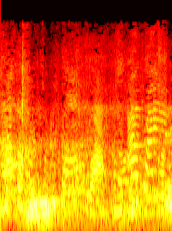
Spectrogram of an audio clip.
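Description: Speech: a man talking into a handheld microphone, with chatter from other voices.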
